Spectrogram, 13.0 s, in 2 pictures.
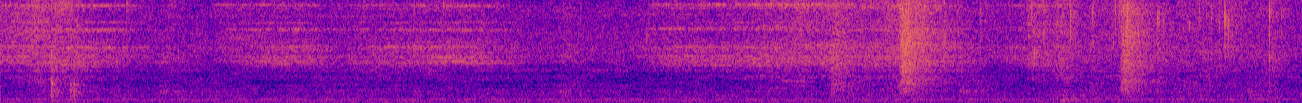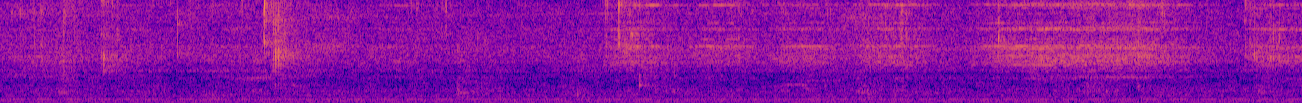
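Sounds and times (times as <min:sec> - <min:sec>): person chewing food: 0:03.7 - 0:13.0.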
